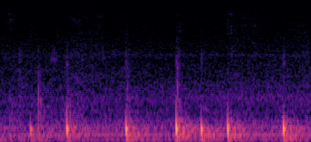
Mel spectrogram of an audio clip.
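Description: Marker writing on a whiteboard: a run of short, light, irregular taps and knocks as the pen strokes and lifts.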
